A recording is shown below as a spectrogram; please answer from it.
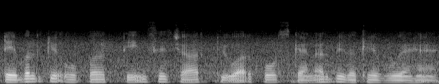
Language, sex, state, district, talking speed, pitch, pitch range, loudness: Hindi, male, Chandigarh, Chandigarh, 175 wpm, 110 Hz, 105-120 Hz, -19 LUFS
